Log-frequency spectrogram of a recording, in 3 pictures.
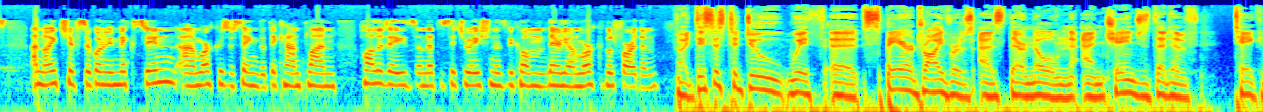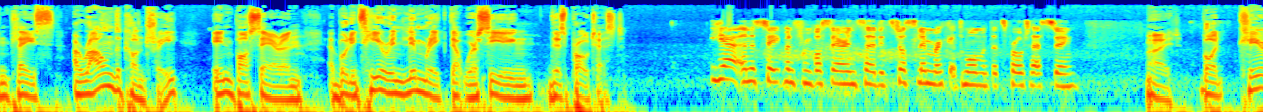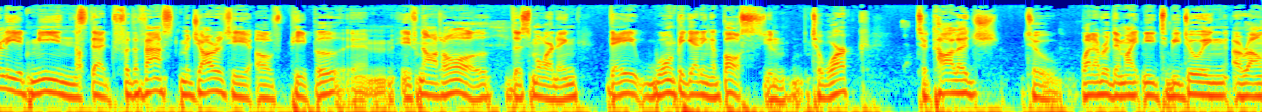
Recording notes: Bus Eireann workers stage protest in Limerick. Live from the Bus Eireann protest in Limerick City.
